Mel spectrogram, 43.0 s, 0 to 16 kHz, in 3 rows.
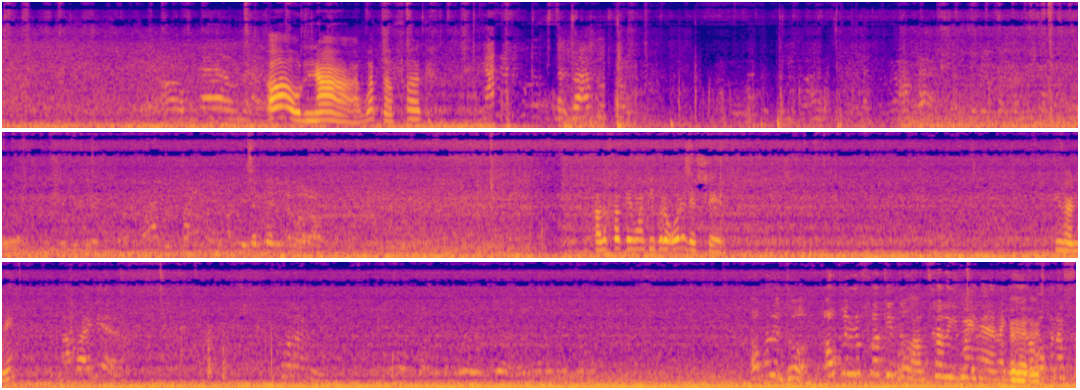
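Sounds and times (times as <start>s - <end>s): car engine idling: 0.0s - 43.0s.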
